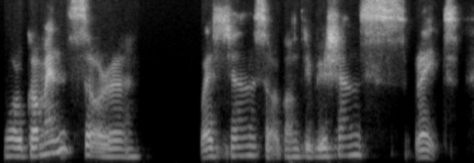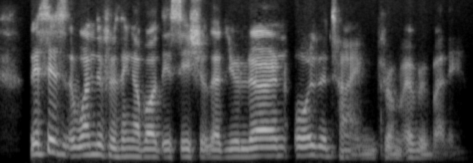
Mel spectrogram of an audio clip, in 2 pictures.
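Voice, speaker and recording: Gravelly woman presenter. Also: deep voice, moderate pace. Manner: warm, laughs often, repeats herself. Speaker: webinar presenter. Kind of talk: academic talk then Q&A.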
